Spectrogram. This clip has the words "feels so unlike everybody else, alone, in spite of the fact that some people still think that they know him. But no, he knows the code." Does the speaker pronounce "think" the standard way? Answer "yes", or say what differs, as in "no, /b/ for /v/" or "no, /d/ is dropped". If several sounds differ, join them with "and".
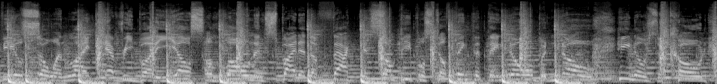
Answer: yes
